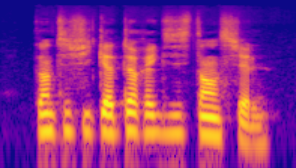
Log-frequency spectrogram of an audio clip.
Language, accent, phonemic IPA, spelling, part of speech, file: French, France, /kɑ̃.ti.fi.ka.tœʁ ɛɡ.zis.tɑ̃.sjɛl/, quantificateur existentiel, noun, LL-Q150 (fra)-quantificateur existentiel.wav
- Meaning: existential quantifier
